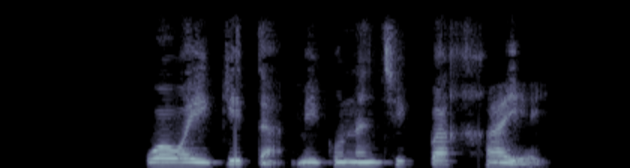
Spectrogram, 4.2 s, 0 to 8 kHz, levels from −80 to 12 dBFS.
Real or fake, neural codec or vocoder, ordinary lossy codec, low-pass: real; none; AAC, 48 kbps; 7.2 kHz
